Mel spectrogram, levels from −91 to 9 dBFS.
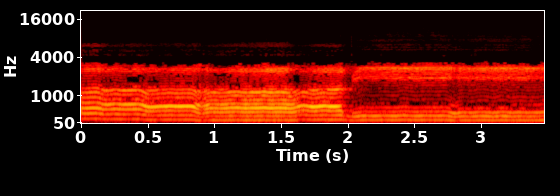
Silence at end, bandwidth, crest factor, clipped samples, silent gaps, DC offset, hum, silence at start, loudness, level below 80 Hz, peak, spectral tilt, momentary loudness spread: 0 s; 7 kHz; 14 dB; under 0.1%; none; under 0.1%; none; 0 s; -30 LUFS; -68 dBFS; -16 dBFS; -7 dB/octave; 5 LU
